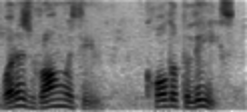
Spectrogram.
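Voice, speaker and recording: A man's voice: fairly high pitch, moderate pace, dark tone, muffled recording, slight background noise, lightly acted. A young man acting a chatty, flippant husband held hostage in an amateur radio drama. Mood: panicked, indignant. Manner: flippant, talkative, complaining. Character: cheeky, chatty bank hostage and harried husband. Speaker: student actor.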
